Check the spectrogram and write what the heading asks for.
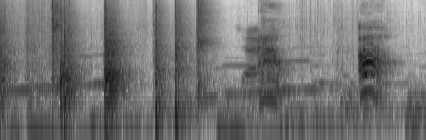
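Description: Inflated plastic air-pillow packing cushions being squeezed and burst: about six sharp pops in the first two seconds.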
